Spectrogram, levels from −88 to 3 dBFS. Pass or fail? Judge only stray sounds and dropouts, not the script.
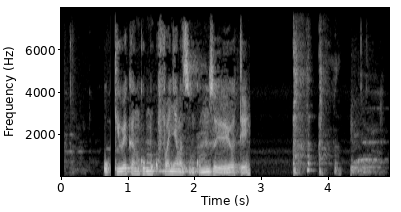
fail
